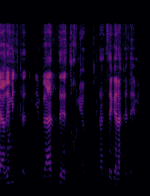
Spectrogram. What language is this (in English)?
Hebrew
